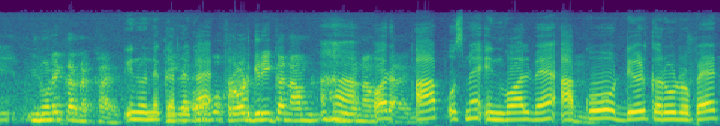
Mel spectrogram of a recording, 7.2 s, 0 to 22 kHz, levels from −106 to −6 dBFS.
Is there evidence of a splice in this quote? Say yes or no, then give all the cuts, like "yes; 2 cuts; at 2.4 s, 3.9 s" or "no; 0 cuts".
no; 0 cuts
